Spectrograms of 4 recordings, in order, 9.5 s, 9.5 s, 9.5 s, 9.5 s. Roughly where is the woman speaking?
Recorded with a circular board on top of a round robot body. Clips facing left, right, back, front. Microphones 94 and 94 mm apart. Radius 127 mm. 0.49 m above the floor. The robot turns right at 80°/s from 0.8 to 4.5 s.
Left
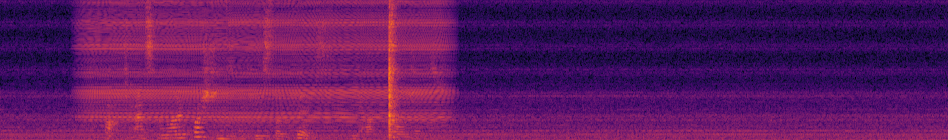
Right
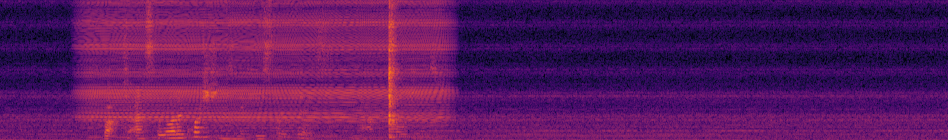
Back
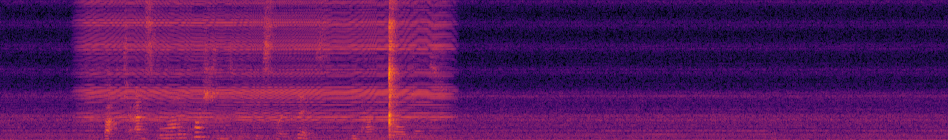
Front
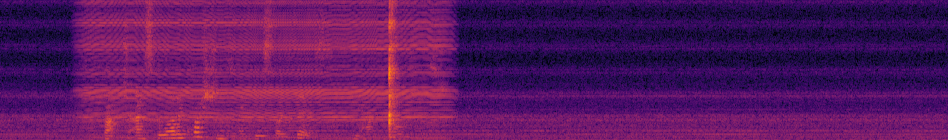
Right.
